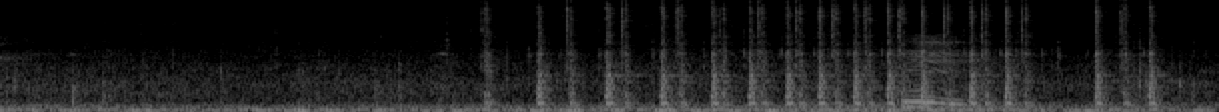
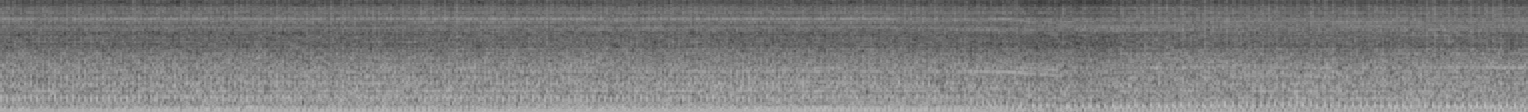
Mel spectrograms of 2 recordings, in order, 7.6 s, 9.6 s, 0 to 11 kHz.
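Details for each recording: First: John Deere GT262 garden tractor, sat many years, on jump box: rapid burst of sharp clicks, several each second, solenoid engaging but no cranking; starter issue, not battery. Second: John Deere GT262 garden tractor started after sitting many years, battery fully charged, starter needing a knock: small engine putters steadily at idle and settles slightly lower near the end, running evenly with no knocks; normal idle.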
